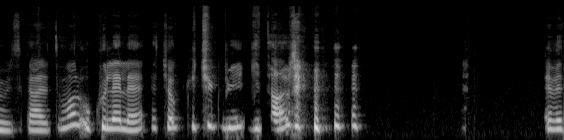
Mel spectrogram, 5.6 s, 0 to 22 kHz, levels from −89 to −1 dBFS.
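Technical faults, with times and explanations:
No technical faults can be heard in this speech clip.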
